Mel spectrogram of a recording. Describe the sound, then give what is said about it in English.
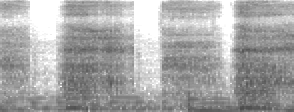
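Heavy, ragged breathing: about four loud, airy inhales and exhales in a steady rhythm, each breath rasping and gasping, with no talking. “Heavy breathing.”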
